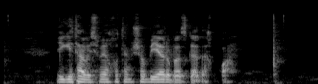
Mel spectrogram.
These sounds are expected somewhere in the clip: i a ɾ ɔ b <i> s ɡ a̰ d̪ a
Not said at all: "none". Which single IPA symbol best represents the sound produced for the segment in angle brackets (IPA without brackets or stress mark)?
a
